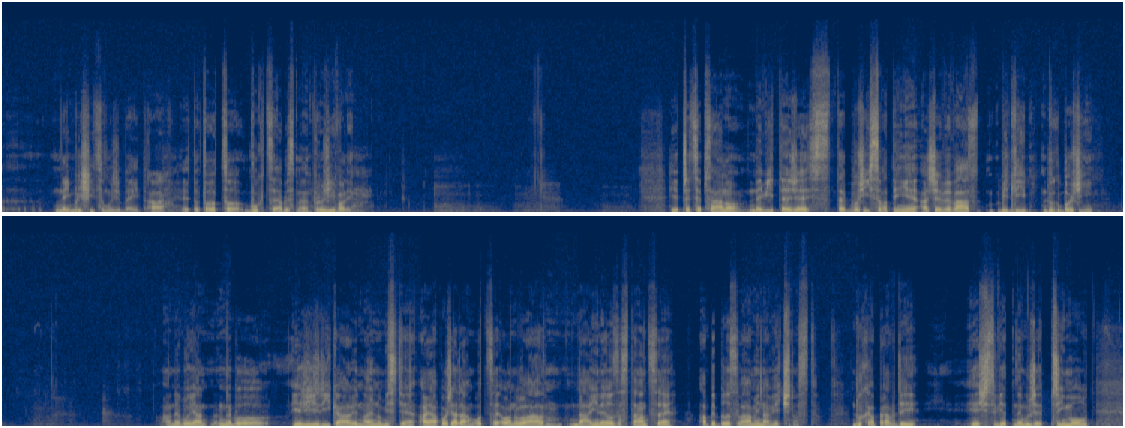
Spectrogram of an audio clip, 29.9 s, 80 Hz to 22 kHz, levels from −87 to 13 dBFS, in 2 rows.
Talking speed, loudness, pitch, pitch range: 115 wpm, -23 LUFS, 95 Hz, 90-105 Hz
